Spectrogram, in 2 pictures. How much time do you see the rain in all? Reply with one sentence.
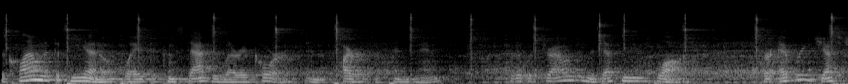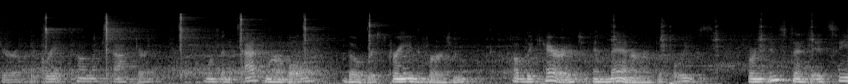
You can't hear the rain here.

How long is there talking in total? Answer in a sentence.
The talking can be heard for 17 seconds in total.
